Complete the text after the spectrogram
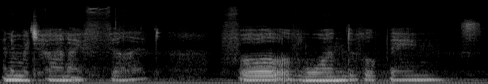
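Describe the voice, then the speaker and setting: An eerie, tender female demon acted by a woman whispers a hypnotic ASMR roleplay over music. Her breathy words are drawn out extremely slowly, coaxing the listener in an even tone. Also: mid-range voice. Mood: soothing, possessive. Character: eerie yet soothing female sleep paralysis demon.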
